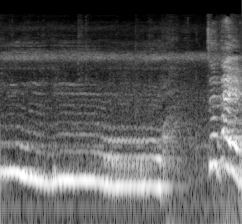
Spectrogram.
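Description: An adult Alaskan Malamute howling: one long, steady howl that slowly sinks in pitch and stops shortly before the end.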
